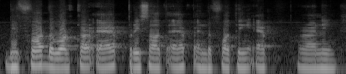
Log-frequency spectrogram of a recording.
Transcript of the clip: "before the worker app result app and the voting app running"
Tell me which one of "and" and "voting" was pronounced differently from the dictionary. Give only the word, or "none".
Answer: voting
